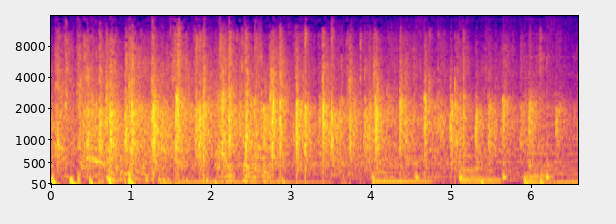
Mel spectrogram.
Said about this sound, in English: Join me in giving these guys a round of applause.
